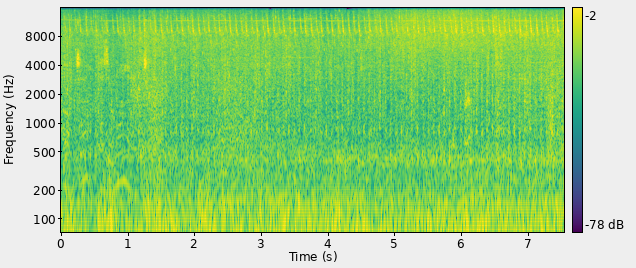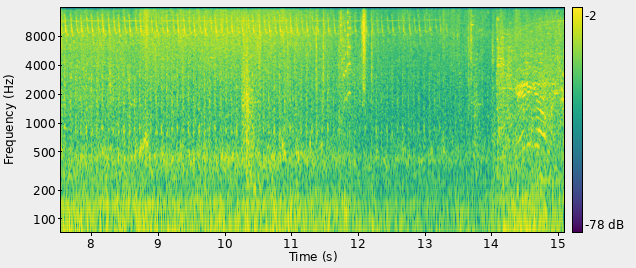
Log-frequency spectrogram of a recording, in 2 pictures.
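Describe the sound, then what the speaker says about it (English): In Metal Gear Solid, a support helicopter arrives with a loud, sustained rotor roar that fills the scene for about fifteen seconds, mixed with mechanical clatter and occasional sharp transients. "Support helicopter has arrived."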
